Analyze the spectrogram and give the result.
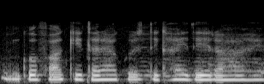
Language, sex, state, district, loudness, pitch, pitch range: Hindi, female, Chhattisgarh, Bastar, -15 LUFS, 220 Hz, 210-225 Hz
